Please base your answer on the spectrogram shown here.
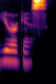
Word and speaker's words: Jurgis: One pronounced Jurgis.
